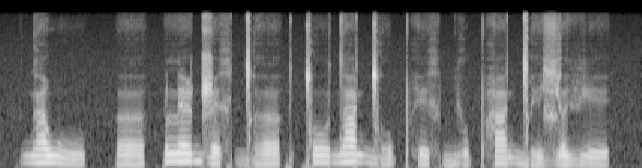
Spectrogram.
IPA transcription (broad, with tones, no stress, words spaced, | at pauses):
ɡa˦wu˩ | ɐ˩ | lɛ˦ɖ͡ʐɛ˩x ɡ͡ǀɐ˨ | ǀo˦da˥ɡ͡ǀo˨ pʰe˩x bʲo˨pʰa˦ ɡ͡ǀe˩ʑɐ˨vʲe˩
